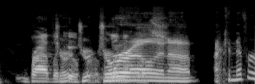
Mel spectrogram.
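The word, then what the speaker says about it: Jor-El: It's Jorel. People are going to hate you if you keep saying it wrong.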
